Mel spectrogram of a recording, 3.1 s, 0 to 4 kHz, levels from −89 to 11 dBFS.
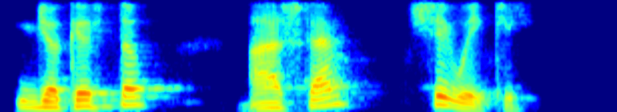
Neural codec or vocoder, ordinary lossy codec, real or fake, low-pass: codec, 16 kHz, 1 kbps, X-Codec, HuBERT features, trained on balanced general audio; Opus, 64 kbps; fake; 3.6 kHz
